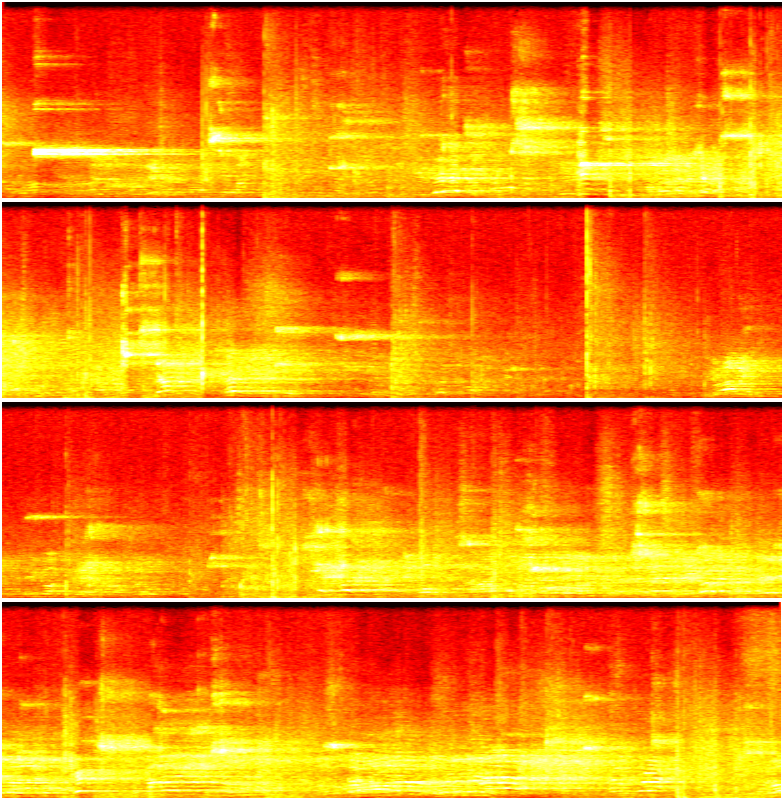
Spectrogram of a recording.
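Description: Futsal being played on a wooden indoor court, the ball kicked and bouncing on the floor with sharp strikes, amid players' shouts and calls that echo around the large hall.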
